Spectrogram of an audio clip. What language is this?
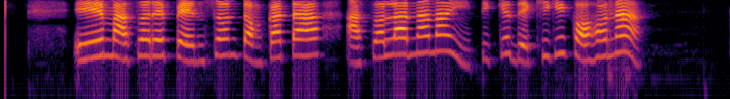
Odia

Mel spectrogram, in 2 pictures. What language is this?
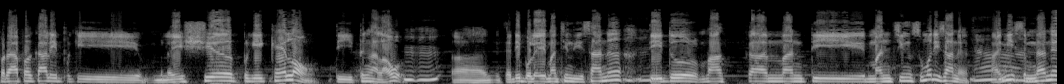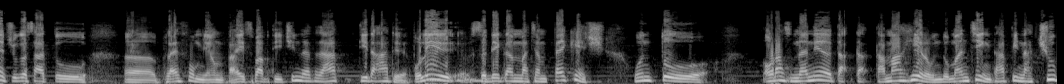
Malay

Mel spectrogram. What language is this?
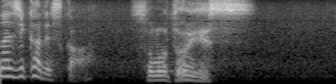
Japanese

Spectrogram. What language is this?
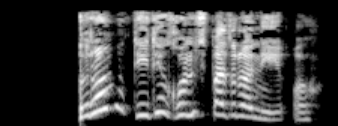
Georgian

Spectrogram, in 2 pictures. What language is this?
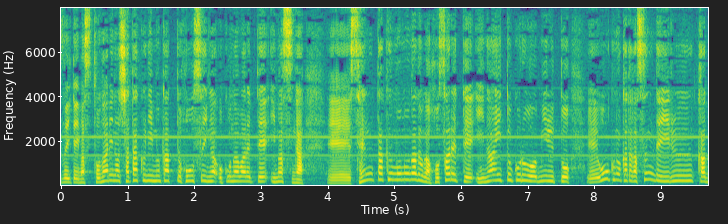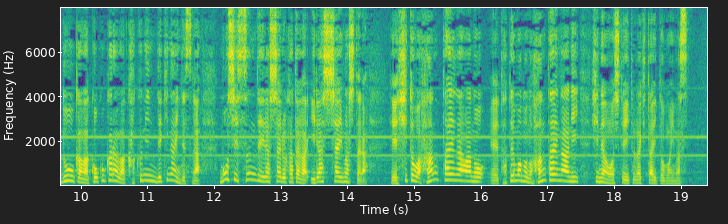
Japanese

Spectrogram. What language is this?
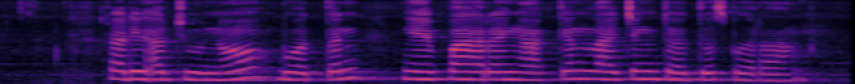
Javanese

